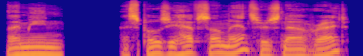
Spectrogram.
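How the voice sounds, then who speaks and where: A man's voice: mid-range voice, brisk, darkish tone, no room sound, studio quality, natural voice. A man voicing an earnest, helpful young female pony in a dramatic story reading, with a polite, considerate manner. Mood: sheepish.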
